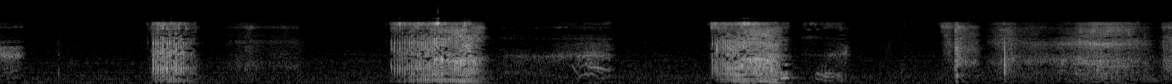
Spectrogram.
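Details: Loud, rough inhaled snores about every three seconds, roughly 20 a minute, with softer breathing between, from a person sleeping: snoring.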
